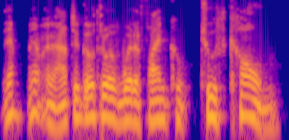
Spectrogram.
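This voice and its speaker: A man's voice: medium pitch, brisk, warm tone, breathy edge, dry recording. A man chatting casually as a reaction show co-host, agreeing and repeating his words as he goes. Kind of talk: casual chat, discussing an anime episode.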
